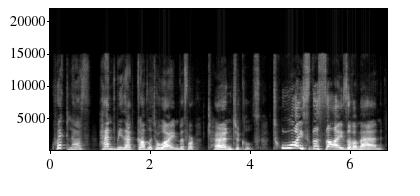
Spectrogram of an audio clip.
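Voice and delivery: loud, high, jumping between frantic voices; possessed babbling. A narrator's reading. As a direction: blurt fragments wildly, swelling into a shriek. Many souls babble through king.

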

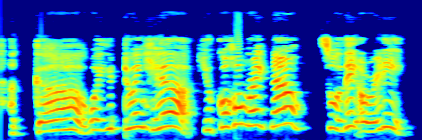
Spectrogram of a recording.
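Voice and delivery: loud, high-pitched angry Makcik; angry auntie scolding. A narrator's reading. Undead auntie scolding a girl out late, high angry shouting. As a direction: scold like an outraged auntie, shrieking it. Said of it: "angry Makcik croak".

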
